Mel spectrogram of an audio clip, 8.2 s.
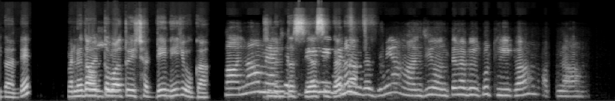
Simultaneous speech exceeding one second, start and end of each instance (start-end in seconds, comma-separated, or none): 3.4-4.8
